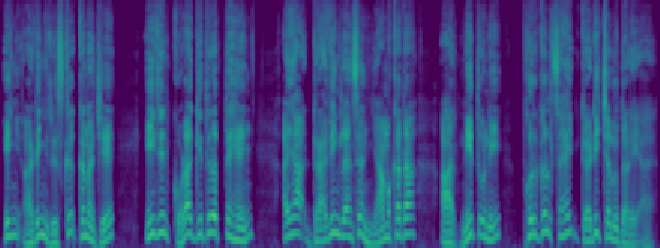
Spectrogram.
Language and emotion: Santali, happy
